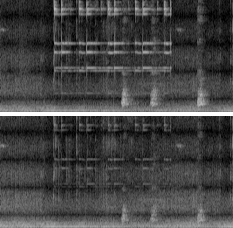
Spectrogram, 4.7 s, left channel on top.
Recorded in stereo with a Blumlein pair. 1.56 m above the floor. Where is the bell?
40° left.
